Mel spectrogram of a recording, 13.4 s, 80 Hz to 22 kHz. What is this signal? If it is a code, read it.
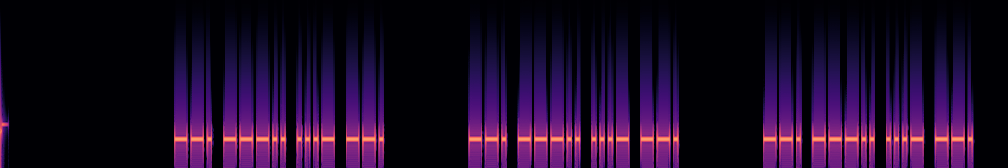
Morse code, heard as a keyed tone, about 22 wpm, 700 Hz. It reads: G8VG G8VG G8VG
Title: DXCC-100 Call Signs - 4 Characters - Repeated 3x - 22wpm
